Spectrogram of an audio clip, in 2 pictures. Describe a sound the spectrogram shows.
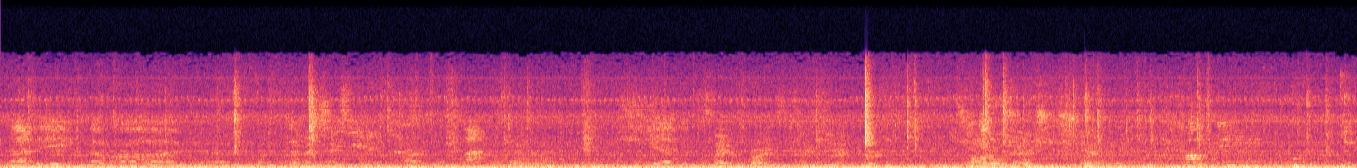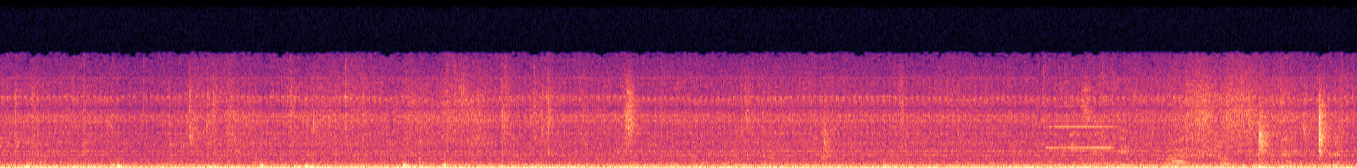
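A bus engine rumbles steadily while idling.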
